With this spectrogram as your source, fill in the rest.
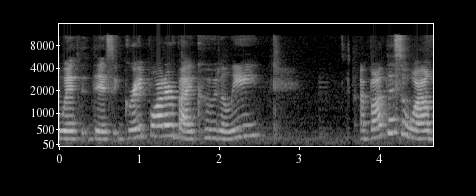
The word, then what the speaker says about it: Caudalie: enjoying using lately, and I have it, and Caudalie is a very high-end brand, so I'm gonna use it. And I'm finally saying it right. I used to, whenever I first got it, I thought it was Caudalie or something like that, and so then I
